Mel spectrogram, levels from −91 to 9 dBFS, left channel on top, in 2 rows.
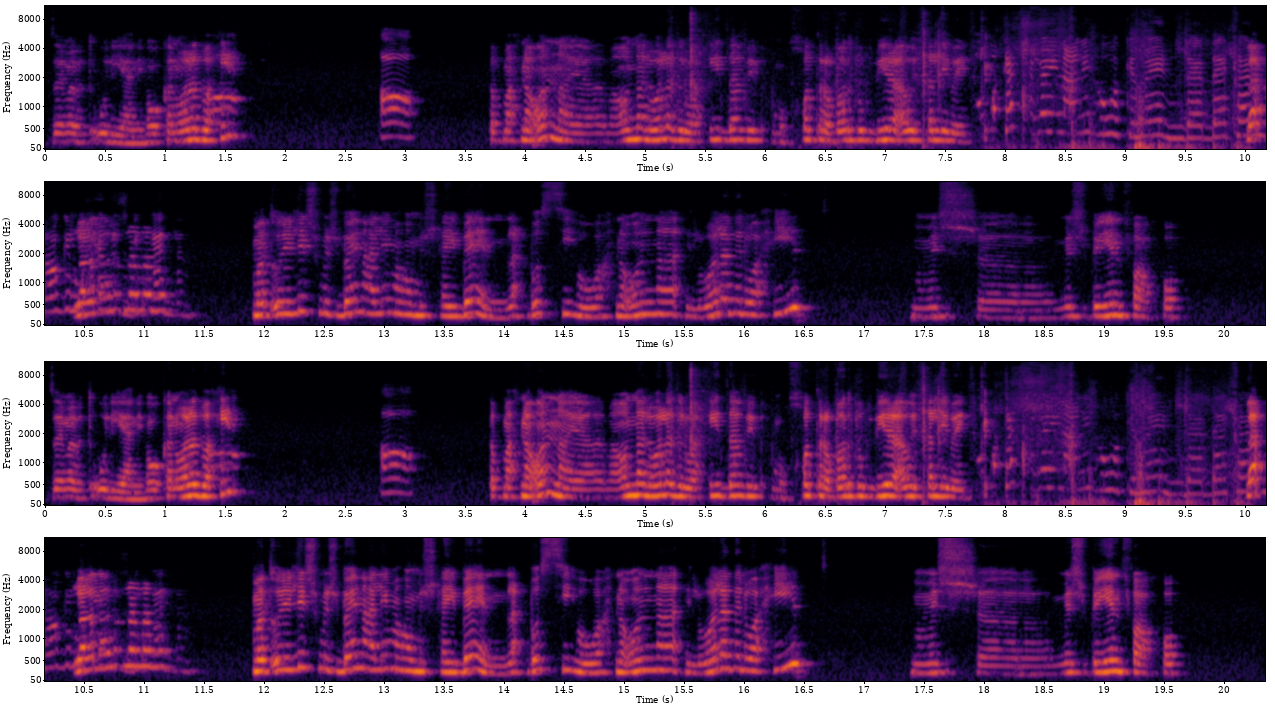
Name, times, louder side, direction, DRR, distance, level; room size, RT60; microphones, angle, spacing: voice 1, 0.0-1.5 3.7-7.7 10.0-10.1 10.4-11.2 11.9-16.5 17.4-19.6, right 4 dB, 50° right, 1.0 m, -31 dB
sound 1, 5.1-10.1, right 2 dB, 10° right, 0.7 m, -48 dB
voice 2, 8.0-11.4, left 5 dB, 85° left, 1.1 m, -43 dB
7.2 x 3.7 x 4.1 m
head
